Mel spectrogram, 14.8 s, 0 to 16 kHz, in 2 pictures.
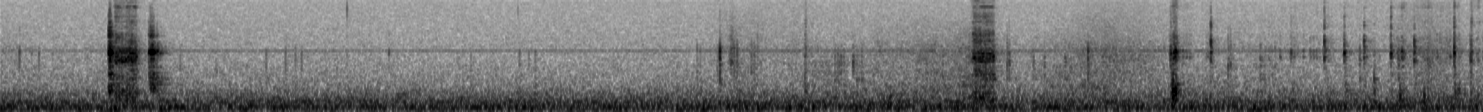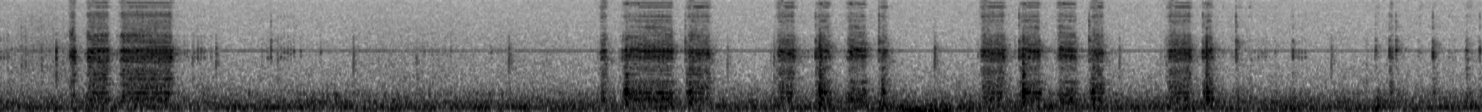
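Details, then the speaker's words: Sony FE 50mm f/1.8 lens on a Sony a6100, autofocus hunting: scratchy whirring and ticking bursts loud enough to reach the mic, from low-quality focus motor actuators. Loud autofocus motor noise. "If you can hear that through my mic right there, that also lets you know how loud the motor actuators is within the focus system of the lens. Sony did not use high quality motors for this, and that's why it's very loud."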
